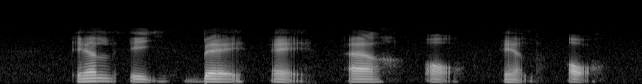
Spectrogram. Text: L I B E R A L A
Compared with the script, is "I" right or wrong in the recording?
right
